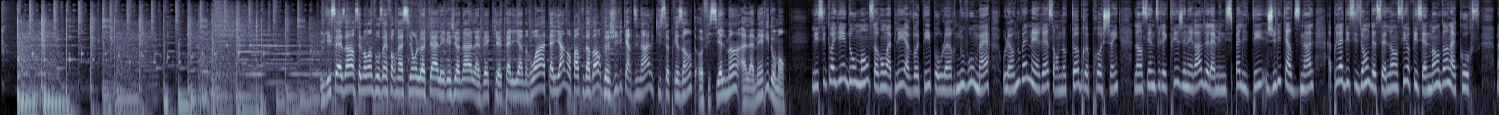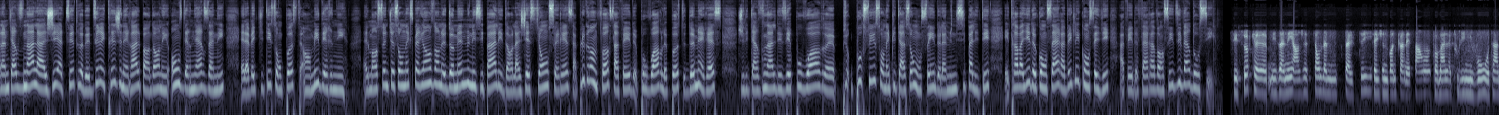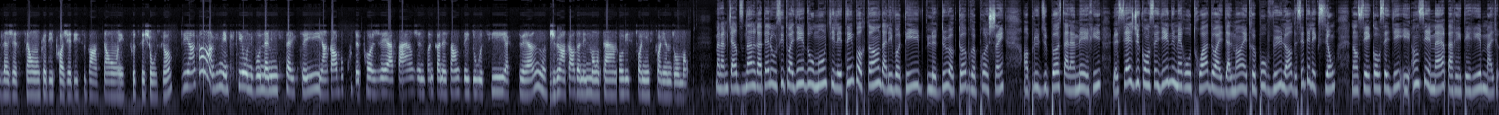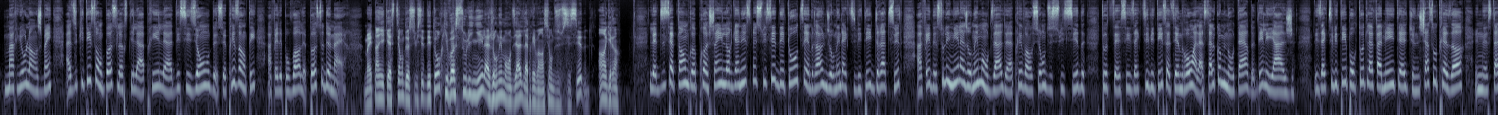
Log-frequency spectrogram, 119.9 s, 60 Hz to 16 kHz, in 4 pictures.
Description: Nouvelles locales - 24 août 2022 - 16 h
